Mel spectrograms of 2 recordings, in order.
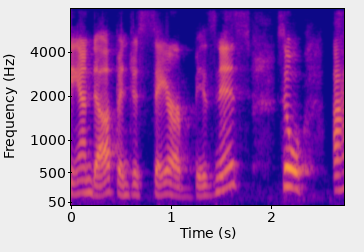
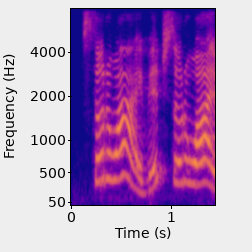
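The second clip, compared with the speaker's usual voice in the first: sassy retort; 11 semitones higher than usual. Retold or imitated. Mock retort to other jurors.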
